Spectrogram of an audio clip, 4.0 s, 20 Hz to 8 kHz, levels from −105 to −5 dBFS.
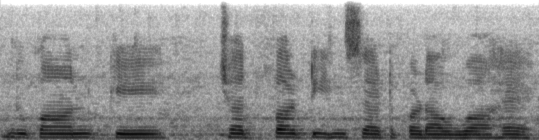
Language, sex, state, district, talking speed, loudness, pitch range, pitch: Hindi, female, Uttar Pradesh, Shamli, 135 wpm, -17 LUFS, 185-205 Hz, 195 Hz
